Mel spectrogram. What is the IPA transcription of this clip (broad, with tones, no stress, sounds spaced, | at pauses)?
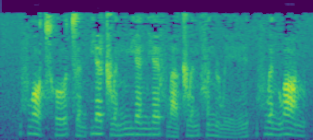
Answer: f w ɔ˥˩ t͡sʰ o˧˥ ʊ̯ t͡s ə˨˩ n p j ɛ˥ ʈ͡ʂ w ə˧˥ n m j ɛ˥ n j ɛ˥ f w ä˨˩ ʈ͡ʂ w ə˧˥ n f ə˥ n ɻ w e˨˩˦ ɪ̯ | f w ə˥˧ n w ɑ˥˩ ŋ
